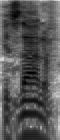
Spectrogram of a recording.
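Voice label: iTs not a, American English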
